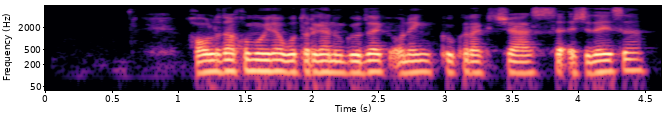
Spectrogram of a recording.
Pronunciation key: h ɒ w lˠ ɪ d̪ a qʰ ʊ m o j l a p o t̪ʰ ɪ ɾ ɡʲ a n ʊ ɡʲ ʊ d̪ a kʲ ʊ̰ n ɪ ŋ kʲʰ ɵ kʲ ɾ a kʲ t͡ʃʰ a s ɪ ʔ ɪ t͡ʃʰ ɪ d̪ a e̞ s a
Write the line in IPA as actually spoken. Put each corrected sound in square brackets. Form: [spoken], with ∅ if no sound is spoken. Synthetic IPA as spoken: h ɒ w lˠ ɪ d̪ a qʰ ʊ m o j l a p o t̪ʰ ɪ ɾ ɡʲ a n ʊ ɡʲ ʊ d̪ a kʲ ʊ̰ n ɪ ŋ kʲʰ ɵ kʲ ɾ a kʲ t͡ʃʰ a s ɪ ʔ ɪ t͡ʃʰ ɪ d̪ a e̞ s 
